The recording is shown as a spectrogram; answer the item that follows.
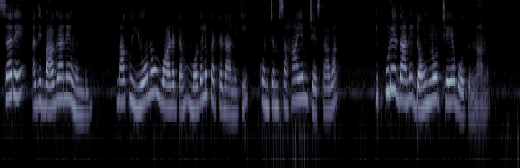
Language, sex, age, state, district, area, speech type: Telugu, female, 30-45, Andhra Pradesh, Chittoor, urban, read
